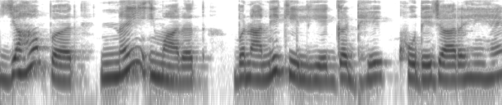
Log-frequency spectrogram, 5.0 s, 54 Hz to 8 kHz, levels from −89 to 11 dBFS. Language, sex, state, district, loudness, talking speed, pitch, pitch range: Hindi, female, Bihar, Madhepura, -21 LUFS, 155 wpm, 195 Hz, 180-210 Hz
